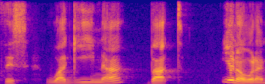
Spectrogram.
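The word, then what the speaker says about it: vagina: The V is a W and the G is a G. So, pronunciation is a little different. Uh, you would pronounce this wagina, but you know what I mean.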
